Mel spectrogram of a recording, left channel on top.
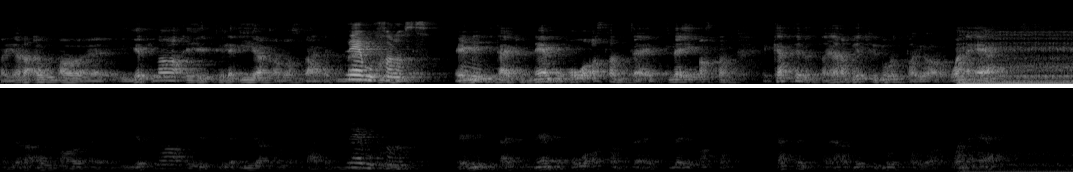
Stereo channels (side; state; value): right; quieter; 23.9 dB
